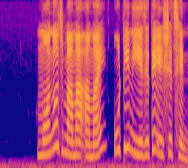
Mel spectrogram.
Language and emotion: Bengali, neutral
